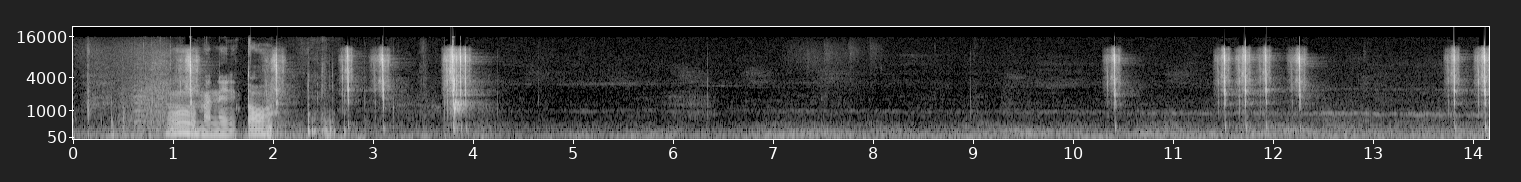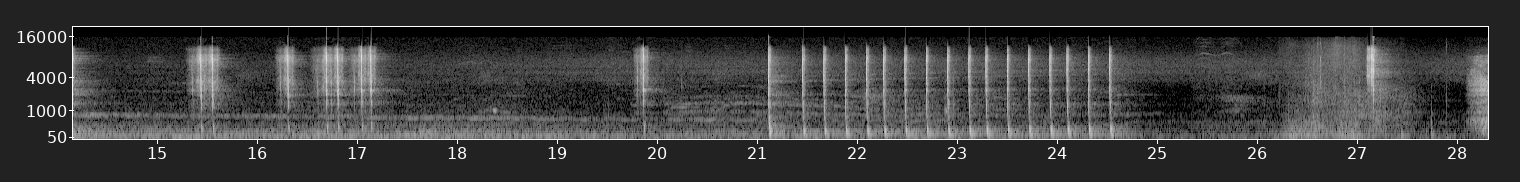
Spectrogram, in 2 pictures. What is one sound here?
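A mobile game plays short chiming blips through a tablet's small speaker.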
